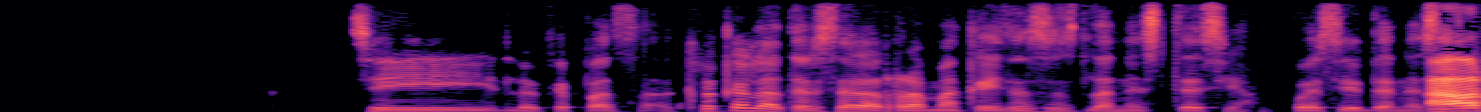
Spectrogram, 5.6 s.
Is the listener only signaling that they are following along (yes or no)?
no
